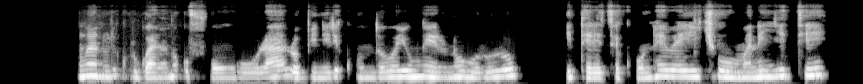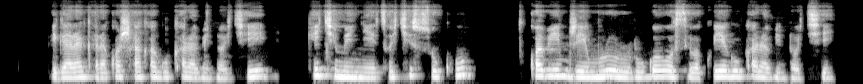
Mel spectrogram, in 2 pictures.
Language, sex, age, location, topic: Kinyarwanda, female, 36-49, Kigali, health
